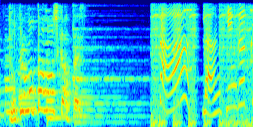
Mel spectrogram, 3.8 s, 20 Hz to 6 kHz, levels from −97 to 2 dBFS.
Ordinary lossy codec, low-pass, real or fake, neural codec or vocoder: none; 5.4 kHz; real; none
